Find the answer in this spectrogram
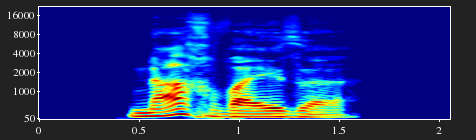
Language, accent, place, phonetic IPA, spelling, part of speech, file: German, Germany, Berlin, [ˈnaːxˌvaɪ̯zə], Nachweise, noun, De-Nachweise.ogg
- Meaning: nominative/accusative/genitive plural of Nachweis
